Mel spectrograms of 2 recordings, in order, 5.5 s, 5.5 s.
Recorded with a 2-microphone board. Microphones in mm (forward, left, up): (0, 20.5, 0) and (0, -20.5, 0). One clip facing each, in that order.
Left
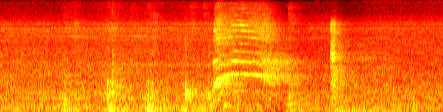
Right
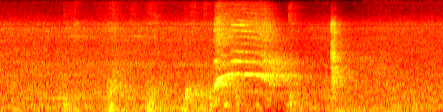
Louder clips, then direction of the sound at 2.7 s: Even; 55° left (ahead or behind).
